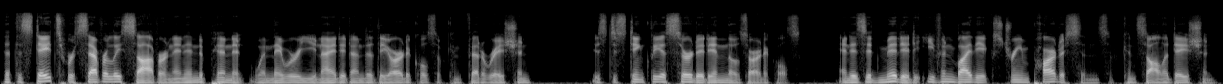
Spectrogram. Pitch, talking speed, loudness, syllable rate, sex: 95 Hz, 160 wpm, -22 LUFS, 6.3 syllables/s, male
